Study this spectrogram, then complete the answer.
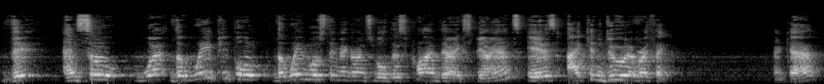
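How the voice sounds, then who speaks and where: A man's voice: sits high, moderate pace, fairly bright tone, far from the mic. A man from France, a native French speaker, giving a lecture and often checking in with "okay?". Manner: explanatory, keeps asking "okay?". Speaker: speaker on immigrant employment. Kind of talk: lecture to an audience. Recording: echoey room, voice from off mic.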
